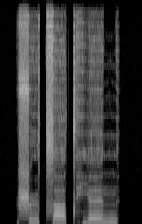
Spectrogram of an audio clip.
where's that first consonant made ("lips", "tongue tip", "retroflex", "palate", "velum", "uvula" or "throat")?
retroflex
